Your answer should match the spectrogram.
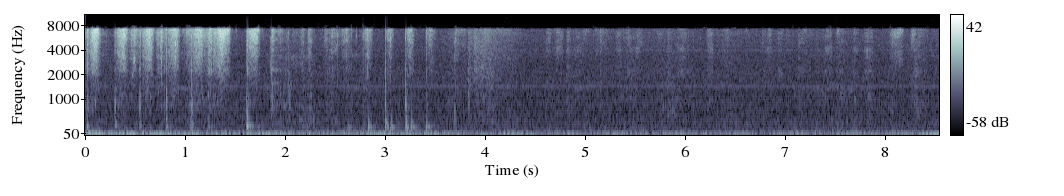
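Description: Pen writing on a sheet of paper, mixed with a hand rubbing and sliding over the paper. It is busy with quick scratchy strokes for the first three or four seconds, then goes fainter.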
